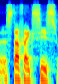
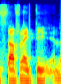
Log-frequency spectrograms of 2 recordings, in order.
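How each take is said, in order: First: "this" said as "sis"; Austrian-accented "this", starting with S. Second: Said in the usual way. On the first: Shown as a demonstration. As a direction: swap the th in "this" for an S. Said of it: "they always use the S for th". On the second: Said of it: "this is actually the original Austrian accent".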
